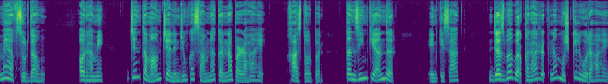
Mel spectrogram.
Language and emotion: Urdu, sad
